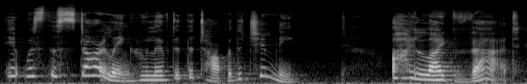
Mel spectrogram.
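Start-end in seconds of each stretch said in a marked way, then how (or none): 3.9-5.2 slow, higher offended nanny; a hint of a huffy nanny; indignant Mary Poppins. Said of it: "said Mary Poppins".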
